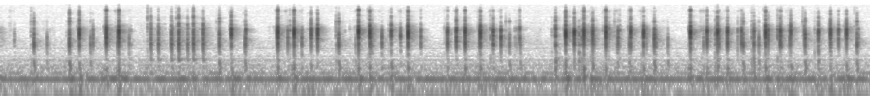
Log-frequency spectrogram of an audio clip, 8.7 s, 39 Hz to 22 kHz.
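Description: Fingertips of both hands type on a HI-FINGER 7.5, a black-cased 75% mechanical keyboard with a hollow case and white and pink plastic keycaps, resting on a desk mat. Around sixty quick, bright, clacky keystrokes come in bursts separated by short pauses, each one dry and dying away almost instantly.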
